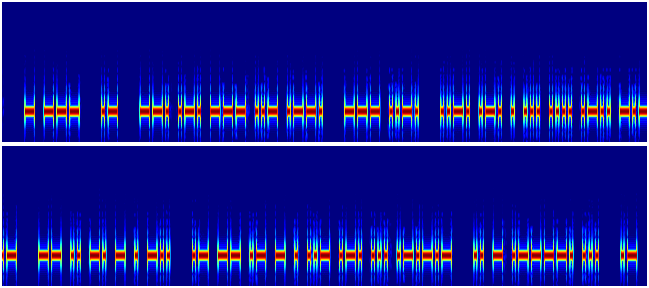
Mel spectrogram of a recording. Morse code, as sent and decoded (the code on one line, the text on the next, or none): - --- / .- / --. .-. --- ..- .--. / --- ..-. / ..-. .-. ... .... .-.. -.-- / -- .. -. - . -.. / .- -- .- - . ..- .-. ... .-.-.- / .. - .----. ... / .-
TO A GROUP OF FRESHLY MINTED AMATEURS. IT'S A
